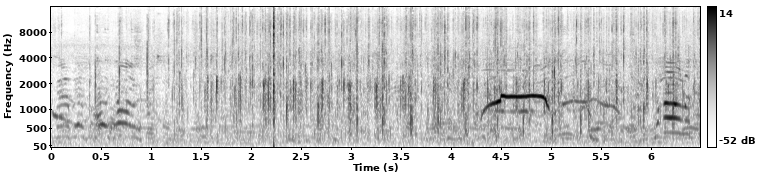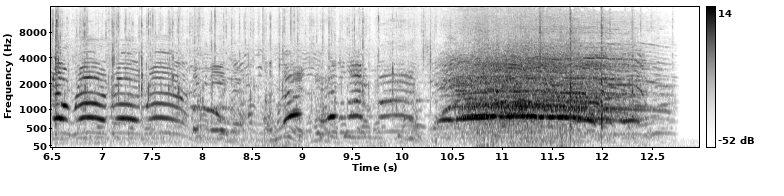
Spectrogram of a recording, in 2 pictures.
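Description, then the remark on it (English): Excited children's voices shout and chatter at a youth football practice, with a coach calling over them, building to a loud burst of cheering and whooping near the end before cutting off. “you definitely feel the energy and the kids' excitement”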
